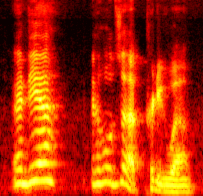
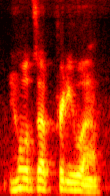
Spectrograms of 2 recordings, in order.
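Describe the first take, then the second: First: "holds up pretty well" lifted much higher in pitch; sing-song it up high, upbeat; high-pitched verdict. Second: Said in the usual way. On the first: Real, not acted. Streamer reviewing Star Wars to viewers, raised pitch.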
